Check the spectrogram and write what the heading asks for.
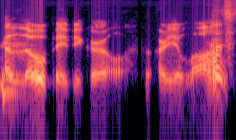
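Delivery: very low, creepy, suggestive come-on voice. Recalling how they greeted any girl entering the room: mock-creepy greeting. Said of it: "in a fucking creepy way".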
